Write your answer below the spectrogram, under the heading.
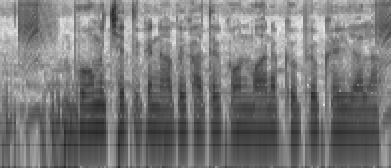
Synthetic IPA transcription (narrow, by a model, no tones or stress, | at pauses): bʱuːmit͡ʃʰet̪ɾkenãːpekʰaːt̪ɪɾkoːnmaːnəkkeʊpjoːɡ̚kɐid͡ʒaːlaː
